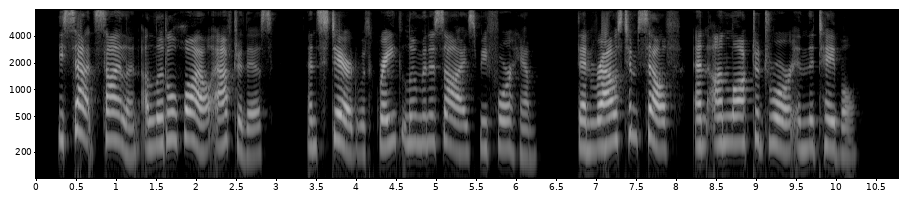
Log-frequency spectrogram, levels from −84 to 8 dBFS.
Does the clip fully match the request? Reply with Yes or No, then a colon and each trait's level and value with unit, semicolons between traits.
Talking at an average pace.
Yes: average, 145 wpm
